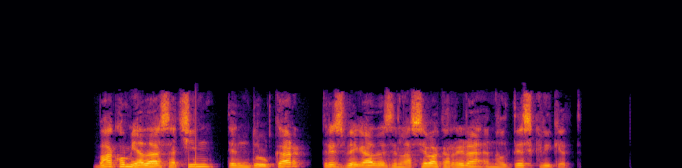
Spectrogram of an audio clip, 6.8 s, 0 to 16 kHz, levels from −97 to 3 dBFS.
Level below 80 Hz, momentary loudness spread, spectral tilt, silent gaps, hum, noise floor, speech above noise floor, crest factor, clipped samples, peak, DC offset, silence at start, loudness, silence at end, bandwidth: -56 dBFS; 11 LU; -5 dB/octave; 2.24-2.28 s, 3.15-3.22 s; none; under -90 dBFS; over 72 dB; 18 dB; under 0.1%; -2 dBFS; under 0.1%; 0.95 s; -18 LUFS; 1.15 s; 7.8 kHz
